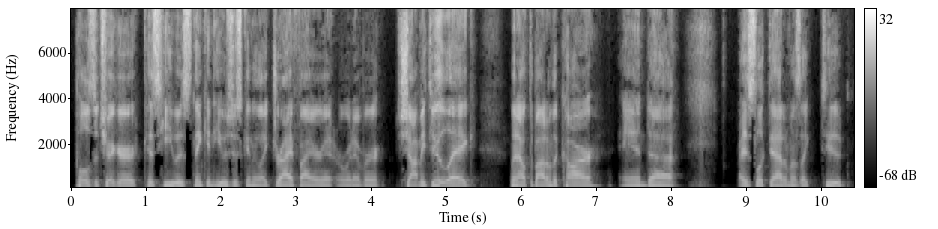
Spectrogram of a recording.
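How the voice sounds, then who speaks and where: A man's voice: fairly low pitch, normal speed. A young man telling a long story in a casual chat as a podcast guest, rambling with lots of fillers and laughing as he goes. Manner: rambling, filler-heavy, laughs through stories.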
